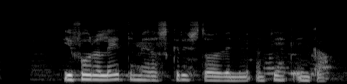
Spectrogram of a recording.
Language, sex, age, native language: Icelandic, female, 13, Icelandic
